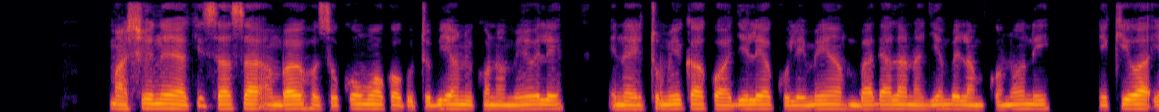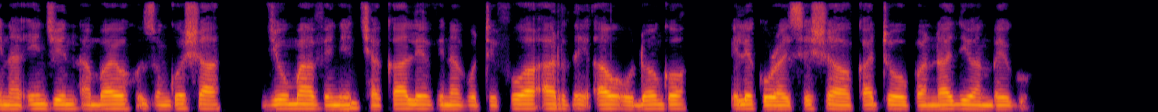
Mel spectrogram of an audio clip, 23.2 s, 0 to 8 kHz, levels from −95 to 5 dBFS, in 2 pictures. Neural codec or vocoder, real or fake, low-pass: codec, 24 kHz, 0.9 kbps, WavTokenizer, medium speech release version 2; fake; 7.2 kHz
